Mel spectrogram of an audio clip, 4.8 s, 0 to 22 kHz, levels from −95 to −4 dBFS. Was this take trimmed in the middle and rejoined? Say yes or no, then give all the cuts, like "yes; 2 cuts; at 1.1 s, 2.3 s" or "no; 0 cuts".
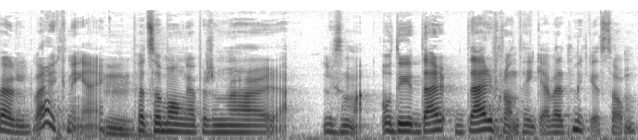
no; 0 cuts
